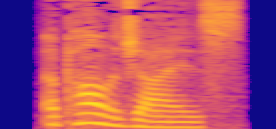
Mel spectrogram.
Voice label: "apologize", spelling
